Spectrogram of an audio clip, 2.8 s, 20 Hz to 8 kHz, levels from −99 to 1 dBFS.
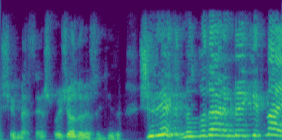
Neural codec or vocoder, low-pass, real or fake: none; 7.2 kHz; real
